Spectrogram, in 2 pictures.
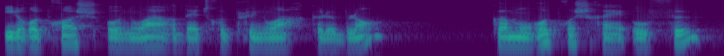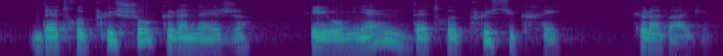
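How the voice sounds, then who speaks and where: A man reciting poetry in a measured way, pausing between short phrases. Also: fairly low pitch, lively intonation, mellow, dull audio. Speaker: poetry reader.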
